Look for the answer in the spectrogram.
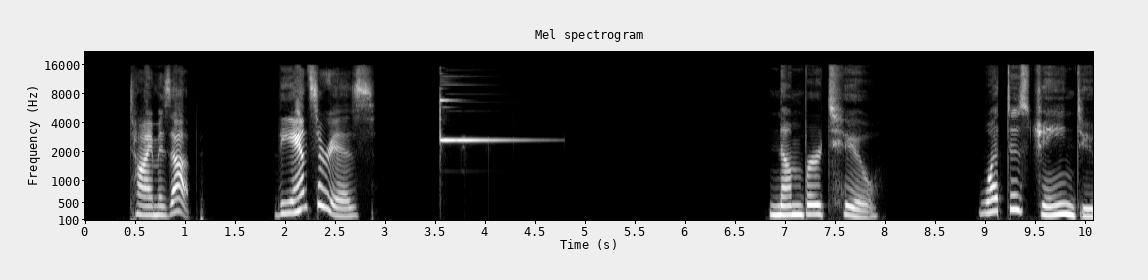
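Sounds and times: bright ding: 3.6 - 4.8.

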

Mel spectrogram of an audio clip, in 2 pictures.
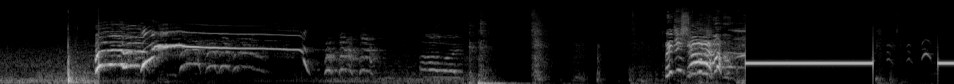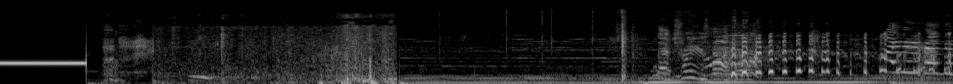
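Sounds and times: censor bleeps: 7.5 - 8.8, 9.4 - 10.4.

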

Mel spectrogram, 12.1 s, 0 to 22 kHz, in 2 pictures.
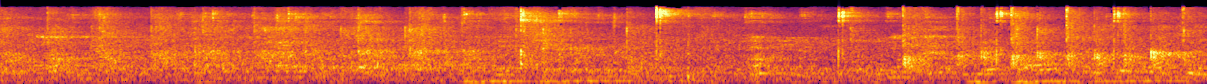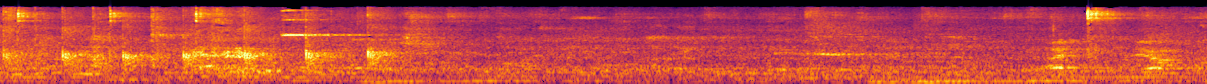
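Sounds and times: chatter of busy hall: 0.0 - 12.0.

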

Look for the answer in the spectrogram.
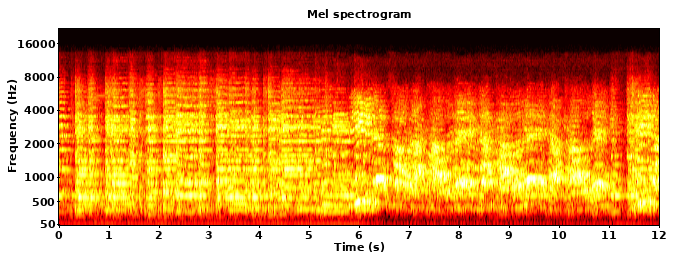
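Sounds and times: children's choir singing: 5.1 - 12.0.

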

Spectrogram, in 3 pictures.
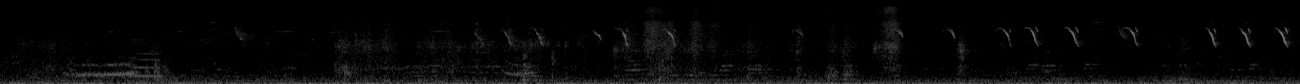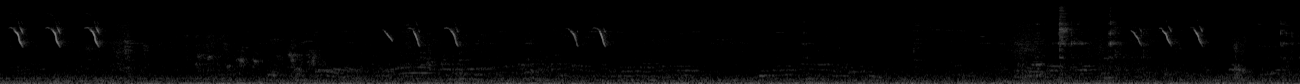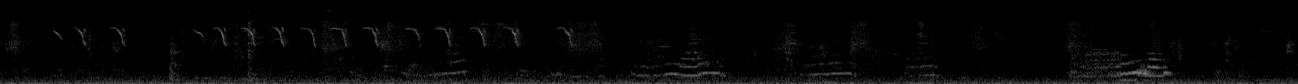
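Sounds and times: chick peeping: 0.4 - 38.9.

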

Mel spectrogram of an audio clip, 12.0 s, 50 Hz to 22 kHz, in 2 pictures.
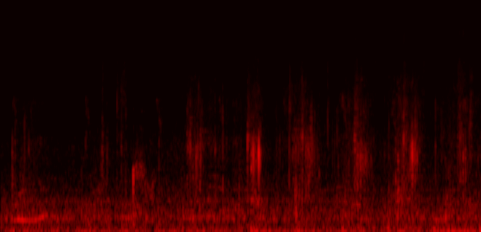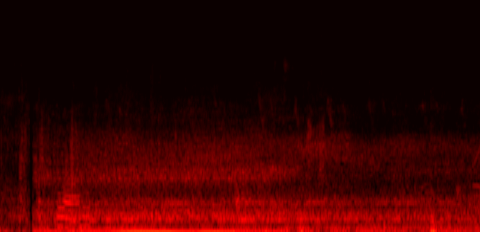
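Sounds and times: footsteps crunching on gravel: 0.0 - 7.3.

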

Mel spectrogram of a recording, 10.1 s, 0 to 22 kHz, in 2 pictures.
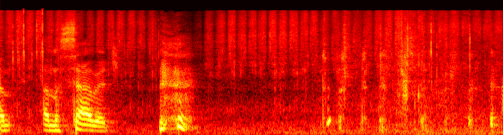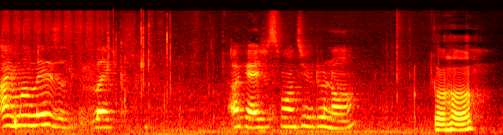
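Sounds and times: rubbing and rustling: 0.0 - 7.1.

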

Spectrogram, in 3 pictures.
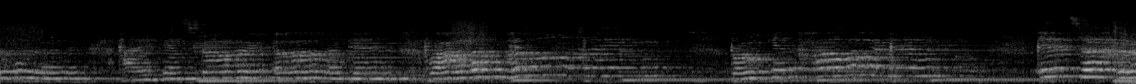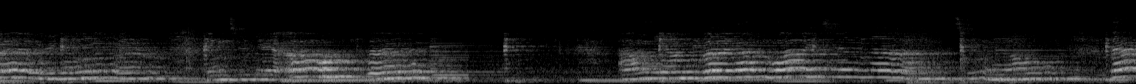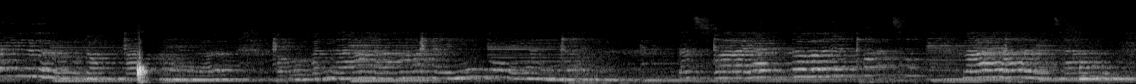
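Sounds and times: person singing: 0.0 - 6.8
acoustic guitar: 0.0 - 34.0.

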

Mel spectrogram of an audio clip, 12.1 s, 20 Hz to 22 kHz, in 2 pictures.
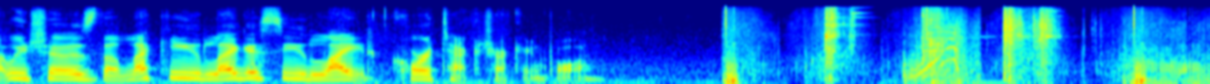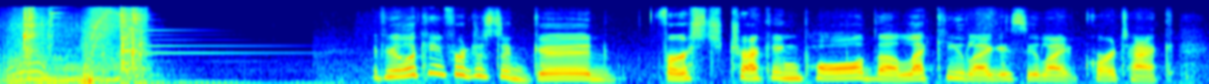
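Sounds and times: faint high ringing tone: 6.7 - 7.8.

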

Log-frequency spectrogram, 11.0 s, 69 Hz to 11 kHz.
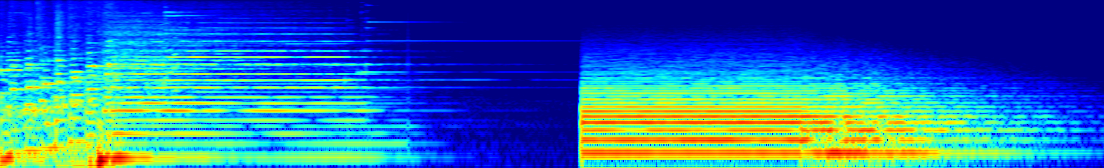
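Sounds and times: bell-like struck chord: 5.8 - 7.7.

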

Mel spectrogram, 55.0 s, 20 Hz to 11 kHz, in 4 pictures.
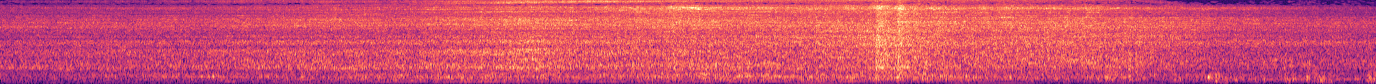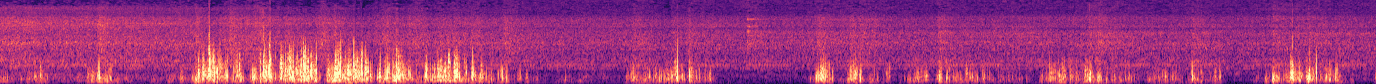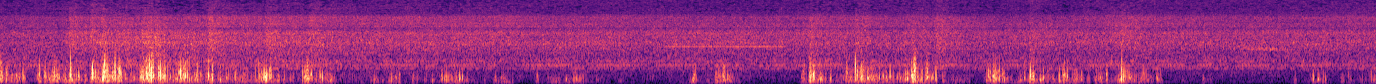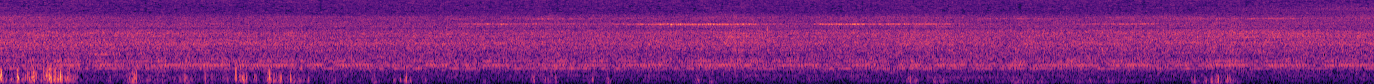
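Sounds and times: wind buffeting microphone: 0.0 - 21.0, 21.8 - 39.7, 40.4 - 45.7, 46.6 - 47.5, 53.2 - 53.7
faint diesel railbus hum: 0.0 - 55.0.

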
